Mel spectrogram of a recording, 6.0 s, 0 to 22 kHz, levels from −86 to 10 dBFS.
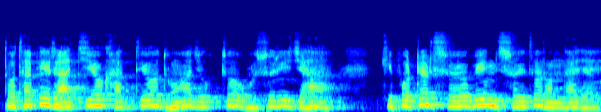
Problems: low volume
